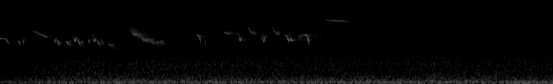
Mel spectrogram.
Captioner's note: birds twittering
